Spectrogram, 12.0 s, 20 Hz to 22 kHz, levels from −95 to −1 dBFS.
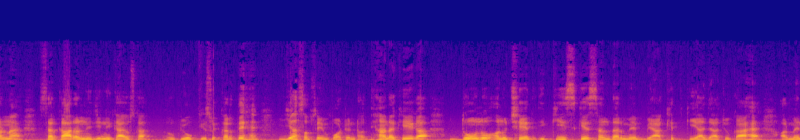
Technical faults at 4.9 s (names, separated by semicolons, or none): mains buzz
